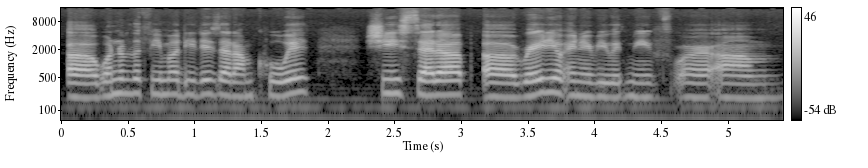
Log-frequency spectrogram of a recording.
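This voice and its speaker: A young woman from Texas chats through a casual interview in a relaxed, slangy way. She cusses freely and tells her stories at an easy, unhurried pace. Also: mid-range voice, dry recording. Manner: laid-back, slangy, profane storytelling. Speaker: rapper and guest.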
